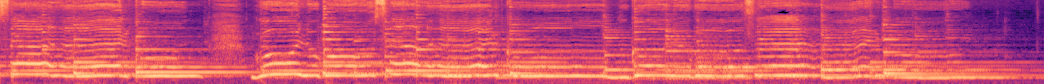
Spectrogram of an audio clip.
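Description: Background music: a slow melody of long held notes, its level dropping away near the end.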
